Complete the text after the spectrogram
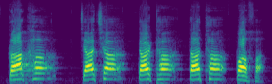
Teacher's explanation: क ख छ ट ठ त थ प फ इनके उच्चारण में कंपन नहीं होता है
